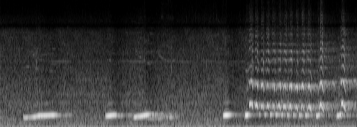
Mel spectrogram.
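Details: Siamangs at Riverbanks Zoo, Columbia, South Carolina: a few separate low, rising hoots with pauses between them. After about five seconds, a fast run of loud, ringing, harmonic barks begins over the continuing hoots.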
